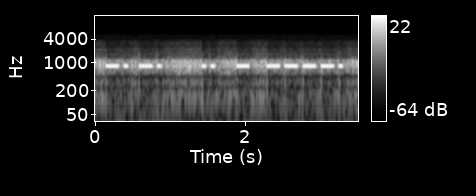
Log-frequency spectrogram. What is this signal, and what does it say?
Morse code, heard as a keyed tone, about 20 wpm, 840 Hz, with radio noise. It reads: NN IT9
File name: kp4ms it9esw etc 30m cw 27jan2010 2226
